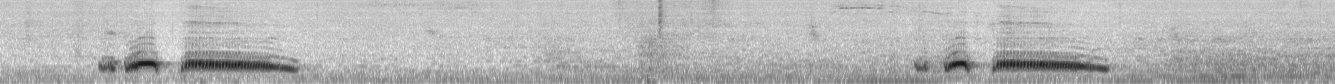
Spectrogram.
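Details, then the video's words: Spotted dove cooing: two phrases about four seconds apart, each a short rising note followed by a longer, steady, mellow drawn-out coo, over quiet background. "tiếng chim cu gáy"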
